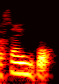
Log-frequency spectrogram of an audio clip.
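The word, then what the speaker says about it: Tsangpo: यारलैंग सांगपो, सांगपो river आपने सुना होगा, सांगपो टी साइलेंट है, सांगपो रिवर.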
